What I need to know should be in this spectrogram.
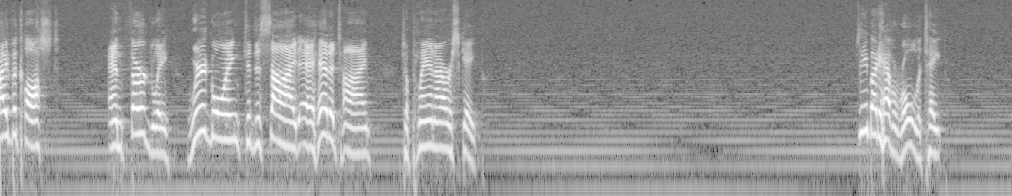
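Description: A man speaks with animation into a microphone, with long pauses.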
